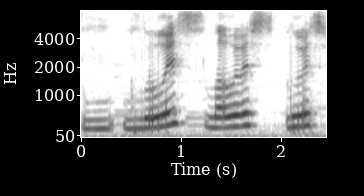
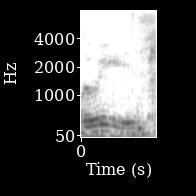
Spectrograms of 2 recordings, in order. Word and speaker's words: Louise: On Twitch, Who's Your Daddy says Cupcake sounds a lot like, is this Lois from Bob's Burgers, meaning that in an endearing way. Oh, Louise. That's how you pronounce it.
